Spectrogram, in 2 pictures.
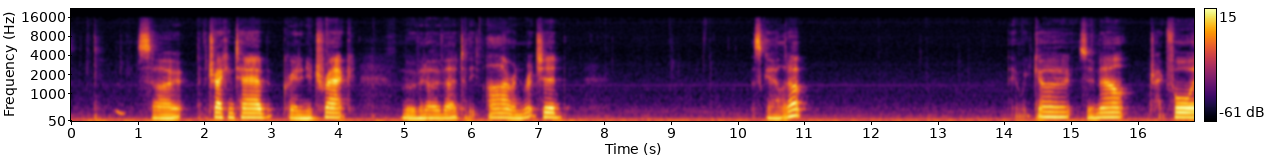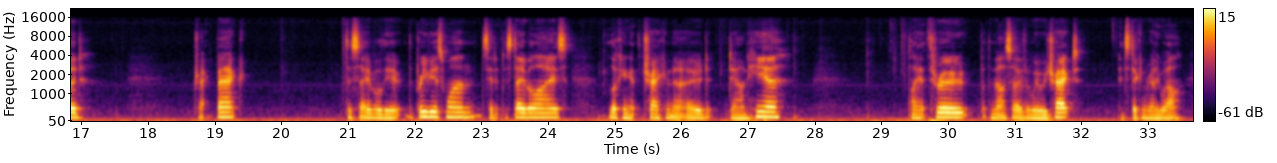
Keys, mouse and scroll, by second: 0.8 click, 0.9 middle click, 2.0 click, 6.2 click, 6.3 middle click, 6.6 middle click, 7.4 click, 8.0 middle click, 8.9 click, 14.8 middle click, 15.1 middle click, 16.1 click, 22.2 click, 25.5 click, 26.2 click, 27.1 click, 27.2 1, 27.7 click, 27.8 middle click, 28.2 middle click, 28.8 click.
